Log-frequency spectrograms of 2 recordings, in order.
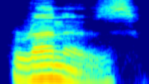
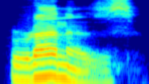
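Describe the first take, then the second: No difference in how they are said.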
